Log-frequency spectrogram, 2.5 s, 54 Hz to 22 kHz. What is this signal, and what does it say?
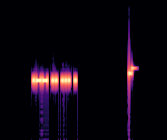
Morse code, heard as a keyed tone, about 52 wpm, 700 Hz. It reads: WISE
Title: Sentences from Top 1600 Words - New Word Drill - 50wpm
